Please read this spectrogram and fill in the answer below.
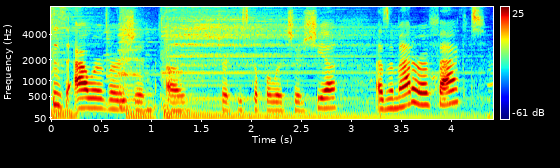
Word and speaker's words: Kapalı Çarşı: Welcome to Bulgaria's Kapalı Çarşıya. I know it's pronounced Kapalı Çarşı, but I like to say Kapalı Çarşıya.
